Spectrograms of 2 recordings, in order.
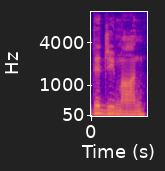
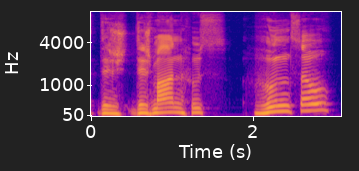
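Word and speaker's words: Djimon Hounsou: you say this name it's not digimon that's just awful it's desmond who's so as korath the pursuer samuel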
